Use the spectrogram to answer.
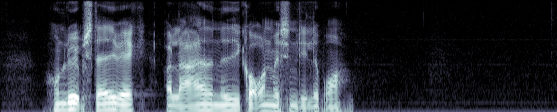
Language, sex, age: Danish, male, 32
